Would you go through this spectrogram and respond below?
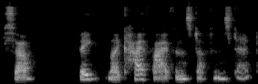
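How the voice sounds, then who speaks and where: A woman playing a sweet, affectionate young female frost demon, soft-spoken and hesitant, answering questions in a semi-ASMR live stream. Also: high voice, fairly even intonation, normal speed, gravelly, slightly rough, heavily acted. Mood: gentle, chatty.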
